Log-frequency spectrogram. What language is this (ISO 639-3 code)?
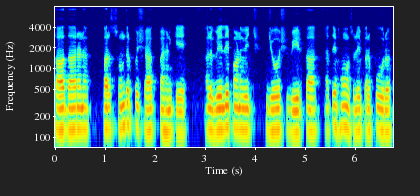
pan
